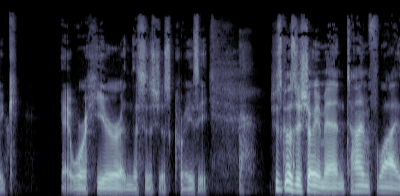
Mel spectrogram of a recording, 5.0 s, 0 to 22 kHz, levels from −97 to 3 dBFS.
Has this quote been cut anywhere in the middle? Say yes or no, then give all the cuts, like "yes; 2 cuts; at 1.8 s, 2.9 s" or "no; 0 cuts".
no; 0 cuts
